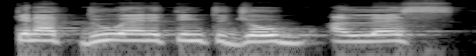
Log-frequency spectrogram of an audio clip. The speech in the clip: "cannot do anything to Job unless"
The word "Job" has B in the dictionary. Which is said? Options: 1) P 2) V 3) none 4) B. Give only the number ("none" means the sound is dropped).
4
